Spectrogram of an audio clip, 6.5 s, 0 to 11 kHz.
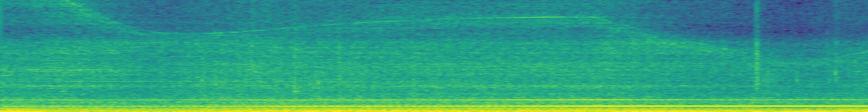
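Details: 2005 Dodge Ram 2500 4x4 Cummins diesel: steady mid-pitched hum with a thin squeal over the diesel's low rumble; cause unknown.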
